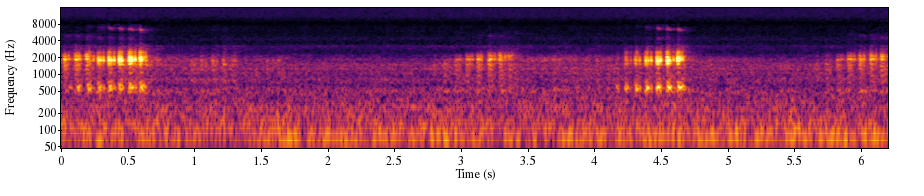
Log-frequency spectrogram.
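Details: Three or four narrow-mouthed frogs court females in an apartment-complex pond in Songdo, Incheon, Korea, recorded on a Galaxy Note9. A loud, buzzy pulsed croak returns about every four seconds, with fainter answering calls between and soft low background noise.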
